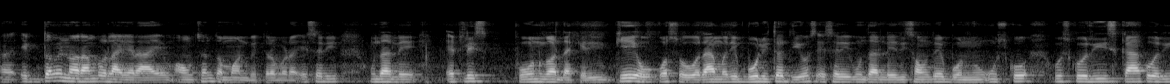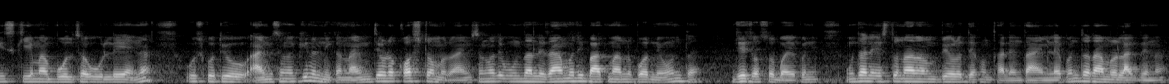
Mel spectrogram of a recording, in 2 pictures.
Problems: background sounds at intervals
